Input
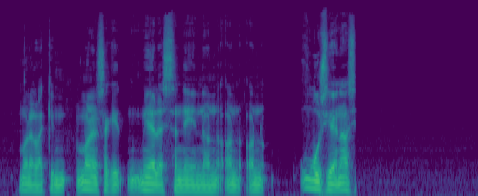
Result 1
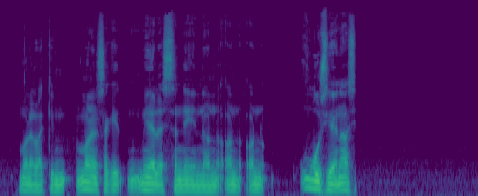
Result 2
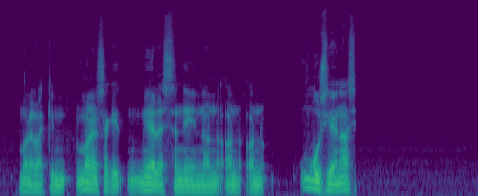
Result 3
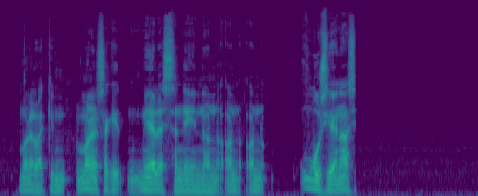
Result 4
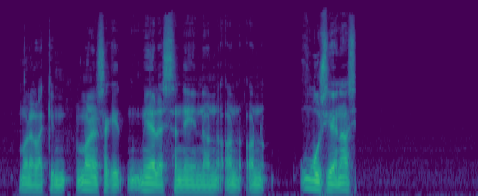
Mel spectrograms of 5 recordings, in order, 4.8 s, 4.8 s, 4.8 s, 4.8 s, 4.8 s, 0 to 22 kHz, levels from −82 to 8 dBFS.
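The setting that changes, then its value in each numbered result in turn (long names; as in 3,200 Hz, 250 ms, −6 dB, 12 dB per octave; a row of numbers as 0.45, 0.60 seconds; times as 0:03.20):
parametric band, centre frequency: 2,100, 12,000, 170, 61 Hertz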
